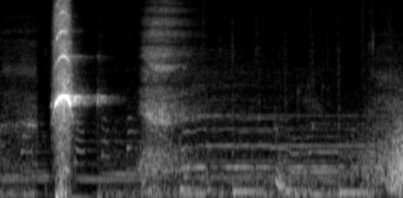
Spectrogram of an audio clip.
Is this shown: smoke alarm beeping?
no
